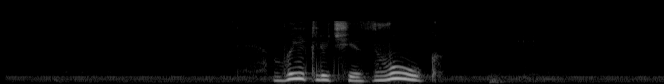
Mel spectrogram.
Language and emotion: Russian, angry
